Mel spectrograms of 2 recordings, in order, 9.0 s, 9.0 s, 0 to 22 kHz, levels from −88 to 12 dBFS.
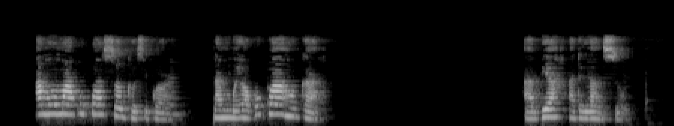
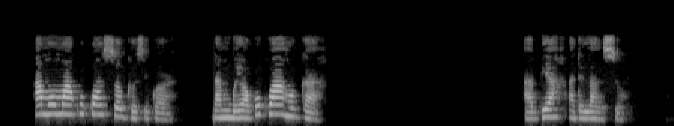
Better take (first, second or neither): second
